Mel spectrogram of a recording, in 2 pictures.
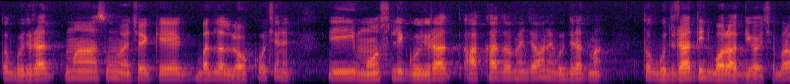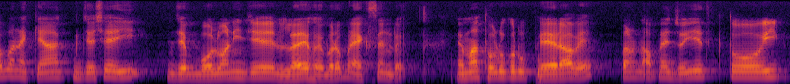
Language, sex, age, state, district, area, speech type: Gujarati, male, 18-30, Gujarat, Kutch, rural, spontaneous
